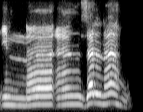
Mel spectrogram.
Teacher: Mad munfasil dibaca ya oleh kita riwayat Hafs an Asim, Thariq Imam Syatibi itu 4 atau 5 juga sama seperti mad muttasil.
